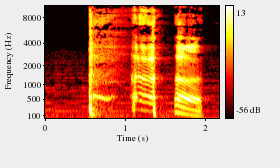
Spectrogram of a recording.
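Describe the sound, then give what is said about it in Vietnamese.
Three harsh, voiced dry coughs from a gravely ill elderly nobleman, performed by a voice. Each cough lasts about a third of a second, with short pauses between them, and the coughs are loud and throaty. “Viên Đào ho khan, giọng đầy tiếc nuối”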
